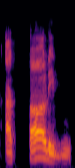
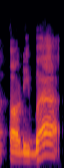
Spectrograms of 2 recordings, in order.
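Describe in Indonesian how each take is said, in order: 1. Kata itu diakhiri dengan vokal u. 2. Kata itu diakhiri dengan vokal a. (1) "tapi dibacanya adalah at-talibu" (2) "Tidak dibaca at-taliba"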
